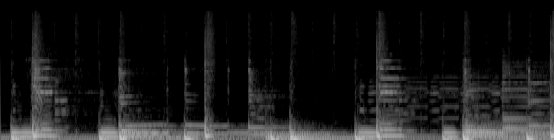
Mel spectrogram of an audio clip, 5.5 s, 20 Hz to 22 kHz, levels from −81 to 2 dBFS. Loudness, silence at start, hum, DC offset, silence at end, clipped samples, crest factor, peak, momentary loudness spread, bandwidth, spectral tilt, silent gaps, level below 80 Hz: -31 LUFS; 0 s; none; under 0.1%; 0 s; under 0.1%; 16 dB; -14 dBFS; 12 LU; 14.5 kHz; -8 dB/octave; none; -34 dBFS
